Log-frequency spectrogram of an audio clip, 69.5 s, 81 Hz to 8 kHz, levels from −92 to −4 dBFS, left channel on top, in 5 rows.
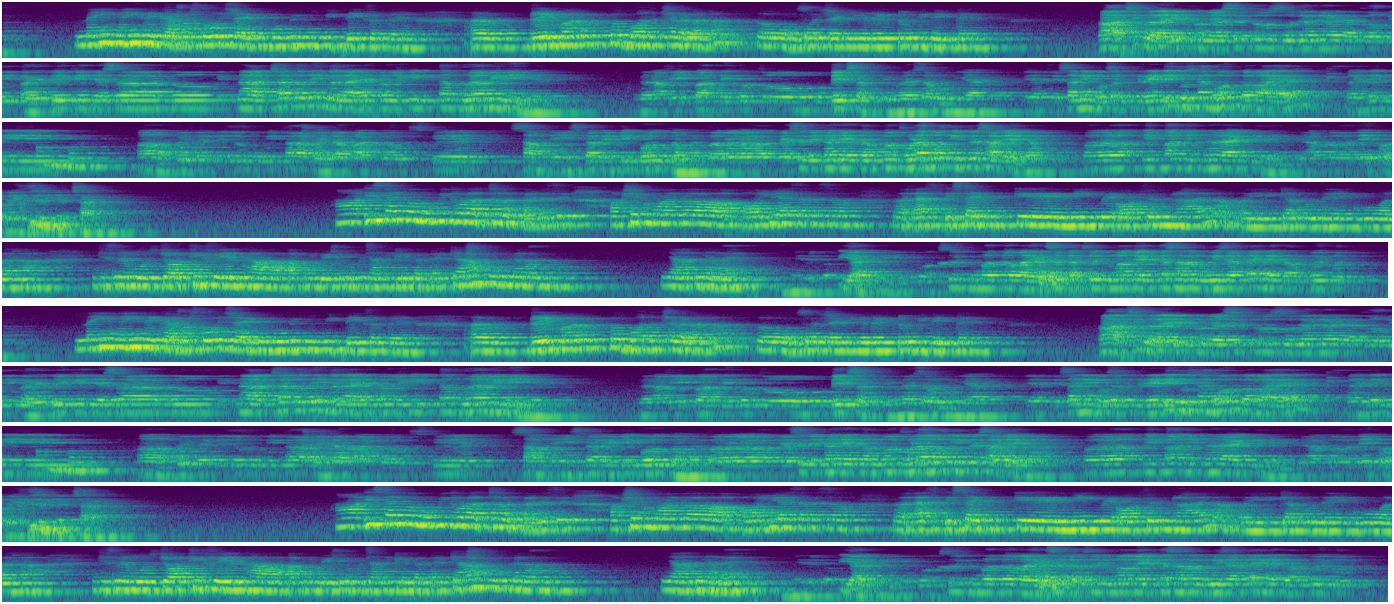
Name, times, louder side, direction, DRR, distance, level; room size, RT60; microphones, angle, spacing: voice 1, 0.7-9.8 28.1-28.6 29.6-29.7 42.0-42.2 45.0-50.2 50.6-56.2 56.5-61.2 62.2-63.0 65.9-66.1, equal, ahead, -6 dB, 0.9 m, -19 dB
voice 2, 11.0-19.3 20.3-23.7 24.1-26.9 27.3-28.3 29.1-32.5 32.9-38.2 38.6-42.7 60.2-60.3 63.4-69.0, left 2 dB, 65° left, -9 dB, 1.3 m, -25 dB
8.7 x 3.8 x 4.1 m, 1.3 s
head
